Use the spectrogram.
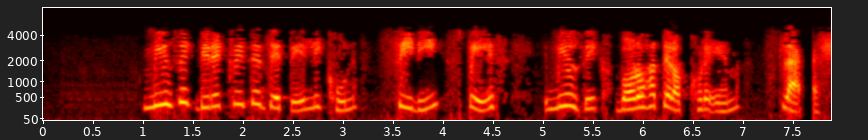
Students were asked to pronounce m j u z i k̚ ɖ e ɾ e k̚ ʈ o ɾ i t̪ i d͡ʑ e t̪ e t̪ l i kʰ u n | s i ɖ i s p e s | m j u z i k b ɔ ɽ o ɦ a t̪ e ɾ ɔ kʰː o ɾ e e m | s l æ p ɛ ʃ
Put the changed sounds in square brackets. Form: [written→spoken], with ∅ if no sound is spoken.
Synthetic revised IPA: m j u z i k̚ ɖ [e→i] ɾ e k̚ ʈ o ɾ i t̪ [i→e] d͡ʑ e t̪ e [t̪→∅] l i kʰ u n | s i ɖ i s p e s | m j u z i k b ɔ ɽ o ɦ a t̪ e ɾ ɔ kʰː o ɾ e e m | s l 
